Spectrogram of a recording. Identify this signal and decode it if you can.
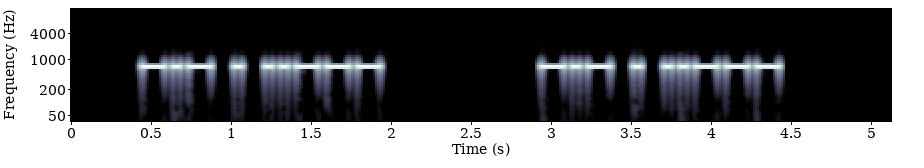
Morse code, heard as a keyed tone, about 25 wpm, 700 Hz. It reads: KE2 KE2
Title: USA Call Sign Prefixes - Repeated 2x - 25wpm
